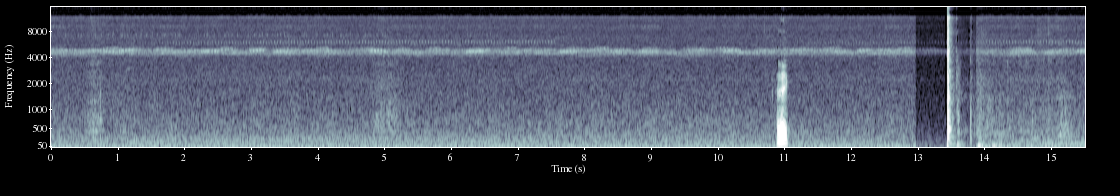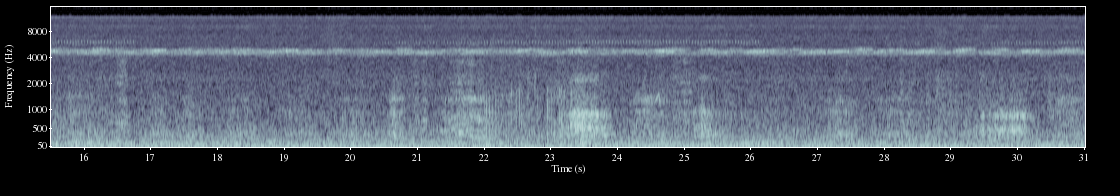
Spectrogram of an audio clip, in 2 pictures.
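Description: A single crossbow shot: a sharp crack, followed by a couple of lighter knocks, about two seconds after a loud shout of "Hey". Crickets chirp steadily throughout.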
